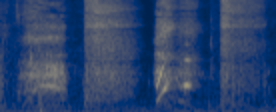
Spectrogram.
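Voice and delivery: very high whistling gasp; exhausted wolf. Acted. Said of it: "He's all".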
